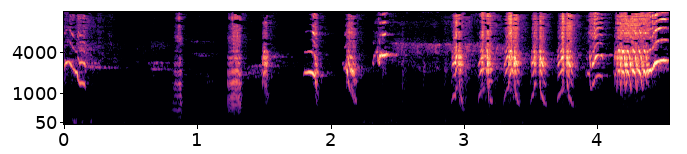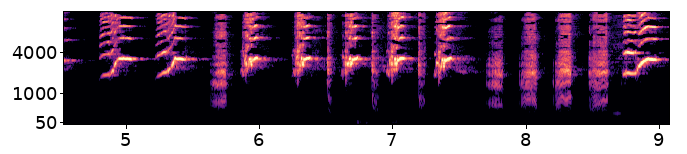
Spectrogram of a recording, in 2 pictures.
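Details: Javan myna singing in gacor full isian style to provoke other mynas: a fast series of harsh, squawky notes mixed with short sharp whistles, several downslurred, delivered in quick bursts about three per second.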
